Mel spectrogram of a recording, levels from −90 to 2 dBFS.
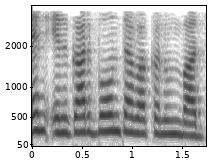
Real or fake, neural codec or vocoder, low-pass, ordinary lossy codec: fake; codec, 16 kHz, 0.2 kbps, FocalCodec; 3.6 kHz; MP3, 24 kbps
